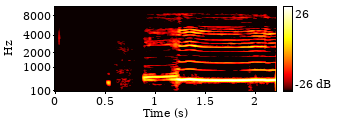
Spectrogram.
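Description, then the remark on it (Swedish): A voice imitates a whining dental scaler, the dentist's machine for removing tartar from teeth, with a sustained, nasal, high-pitched buzzing tone like a mosquito that swells louder and holds steady, preceded by a couple of short breathy sounds. “Och, och sen så plockar de fram en sån här maskin som låter som en mygga på turbo.”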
